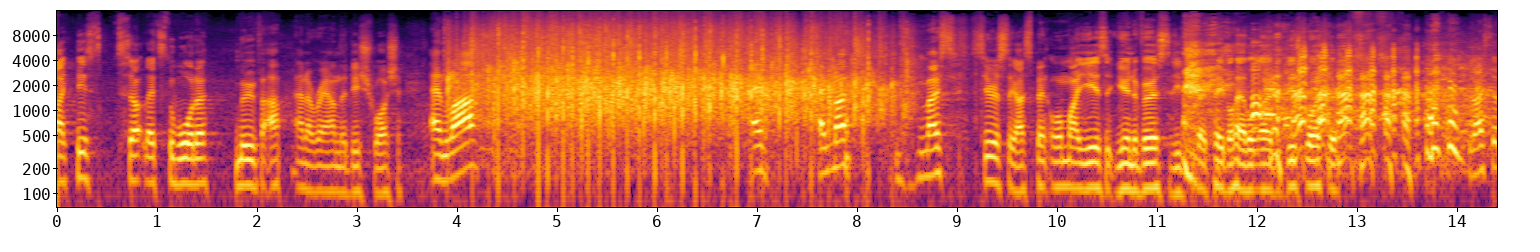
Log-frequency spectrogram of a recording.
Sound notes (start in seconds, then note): 3.8 applause; 14.2 laughter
